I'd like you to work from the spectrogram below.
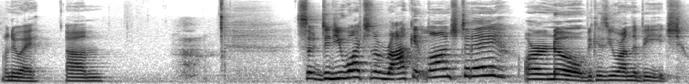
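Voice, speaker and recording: A woman's voice: fairly high pitch, very animated, measured pace. A woman hosting a casual chat, giggling and laughing often as she talks. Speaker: host.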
